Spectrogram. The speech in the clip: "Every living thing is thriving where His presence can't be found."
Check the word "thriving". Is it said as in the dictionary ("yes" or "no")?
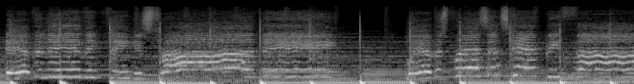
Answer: no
